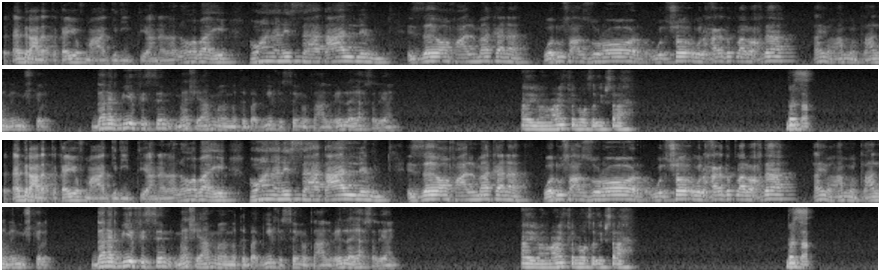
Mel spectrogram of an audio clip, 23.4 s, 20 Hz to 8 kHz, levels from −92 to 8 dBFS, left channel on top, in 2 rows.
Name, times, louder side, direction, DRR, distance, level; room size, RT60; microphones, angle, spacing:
voice 1, 0.0-12.3 12.9-17.0 22.1-22.4, right 4 dB, 80° right, 0.6 m, -25 dB
voice 2, 18.6-20.1 22.1-22.4, equal, 40° right, 1.0 m, -23 dB
8.6 x 5.2 x 2.4 m
head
